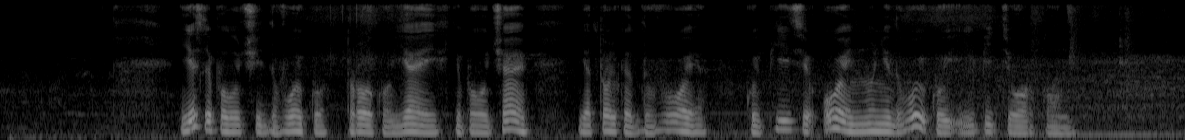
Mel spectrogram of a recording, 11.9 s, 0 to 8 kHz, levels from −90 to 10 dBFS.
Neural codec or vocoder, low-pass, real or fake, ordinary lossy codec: none; 7.2 kHz; real; none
